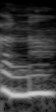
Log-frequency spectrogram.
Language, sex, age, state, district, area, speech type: Punjabi, female, 18-30, Punjab, Fazilka, rural, read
